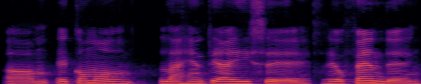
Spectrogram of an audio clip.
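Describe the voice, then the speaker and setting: Her voice is on the low side, steady and clean as this Nuyorican author from New York, United States talks in a reflective personal interview. She speaks slowly in halting Spanish, reaching for words and switching into English, in casual Spanglish with a New York Puerto Rican accent.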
